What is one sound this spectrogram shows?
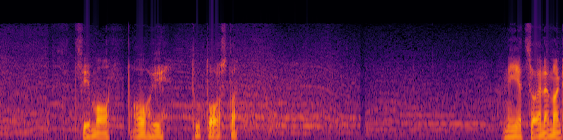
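Racing car engines roar loudly as cars pass close by.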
